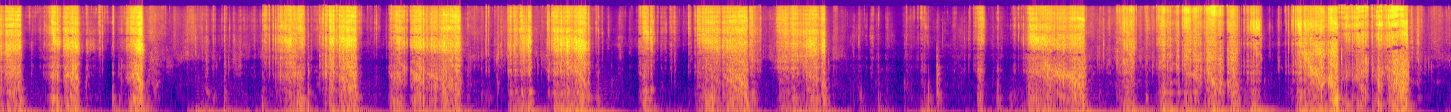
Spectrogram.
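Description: Velcro hook-and-loop circle patches being peeled off a board one after another: a series of crisp, crunchy ripping tears, each lasting up to a couple of seconds, with short gaps between them.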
